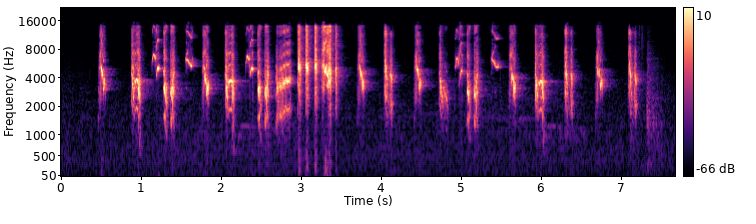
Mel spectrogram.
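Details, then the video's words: Long-tailed shrike in full song, given as a lure to rouse other shrikes to sing, with mimicked phrases of other birds: rapid, high, sharp chirps and buzzy notes in dense irregular bursts, loudest and most crowded near the middle. "kicau burung cendet gacor FULL EMOSI"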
